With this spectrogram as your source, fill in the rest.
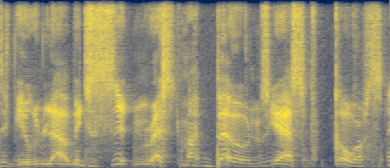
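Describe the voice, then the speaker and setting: A man puts on a character voice. He speaks at a fairly high pitch. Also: moderate pace. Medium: actual play. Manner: slow, frail.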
